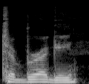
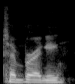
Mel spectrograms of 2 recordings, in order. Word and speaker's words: Tabruggy: Tabruggy is how I pronounce it. Yeah, it's pronounced Tabruggy. It's a Dutch name, actually, is what it is.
